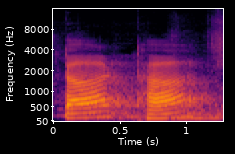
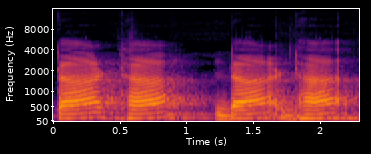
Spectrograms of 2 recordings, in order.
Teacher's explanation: जीभ मुड़ रही है, मुड़ रही कि नहीं? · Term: मूर्धा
